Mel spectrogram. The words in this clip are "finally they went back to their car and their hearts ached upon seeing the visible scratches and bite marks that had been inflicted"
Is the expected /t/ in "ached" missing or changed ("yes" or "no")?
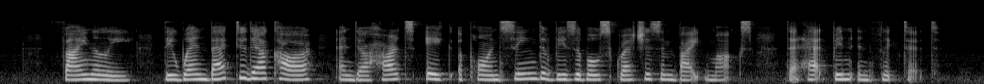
yes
